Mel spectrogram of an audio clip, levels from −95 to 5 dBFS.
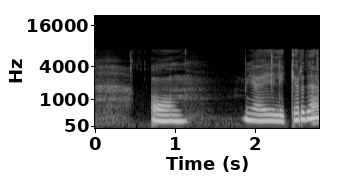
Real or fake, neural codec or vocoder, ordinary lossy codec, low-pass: fake; vocoder, 24 kHz, 100 mel bands, Vocos; none; 7.2 kHz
